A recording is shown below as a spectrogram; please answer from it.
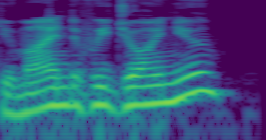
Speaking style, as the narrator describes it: asked

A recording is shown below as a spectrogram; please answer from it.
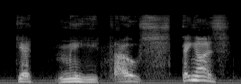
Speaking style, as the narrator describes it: he hissed

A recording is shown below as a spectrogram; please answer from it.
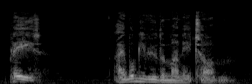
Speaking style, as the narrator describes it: he whispered

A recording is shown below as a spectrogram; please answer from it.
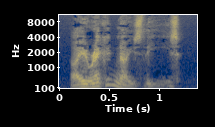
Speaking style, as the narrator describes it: Big Daniel chuckled

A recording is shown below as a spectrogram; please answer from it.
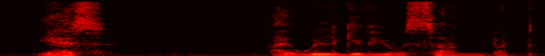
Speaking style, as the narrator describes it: she sighed and whispered

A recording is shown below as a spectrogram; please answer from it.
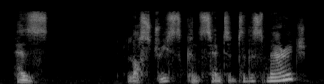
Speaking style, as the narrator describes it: he sighed and asked quietly

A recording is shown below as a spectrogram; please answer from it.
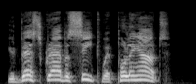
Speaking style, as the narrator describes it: assured urgently

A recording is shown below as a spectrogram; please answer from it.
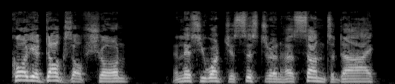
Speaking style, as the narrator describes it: raising his voice again

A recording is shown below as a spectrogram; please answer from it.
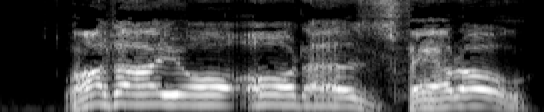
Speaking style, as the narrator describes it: Pren shouted

